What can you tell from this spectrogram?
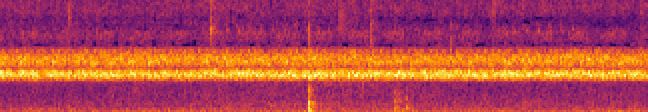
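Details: Grass insects chirping on an early autumn night: a dense, unbroken high-pitched trilling chorus runs steadily throughout, with a few faint scattered clicks underneath.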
